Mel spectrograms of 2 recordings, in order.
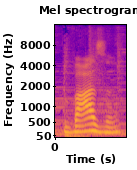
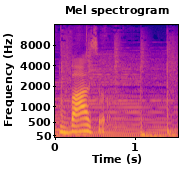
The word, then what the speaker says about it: Vase: The letter V is pronounced as V in German. Once again, V. And V steht für Vase.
